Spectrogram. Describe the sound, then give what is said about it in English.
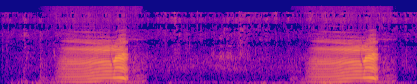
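Two long, loud cow moos from cows in a yard, each lasting about two seconds and rising to a strained end, separated by a quiet pause with faint outdoor background noise. “There's cows in the yard.”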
